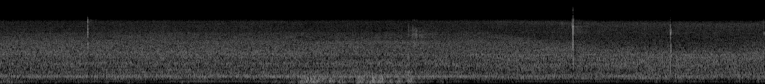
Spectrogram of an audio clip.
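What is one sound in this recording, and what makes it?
A small child babbles softly close by.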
